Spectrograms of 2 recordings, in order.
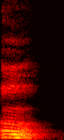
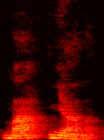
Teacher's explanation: lá na Espanha, em qualquer lugar que fala espanhol, você não vai nasalizar esse A. Você vai falar o A aberto.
